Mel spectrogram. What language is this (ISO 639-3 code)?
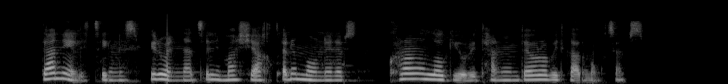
kat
